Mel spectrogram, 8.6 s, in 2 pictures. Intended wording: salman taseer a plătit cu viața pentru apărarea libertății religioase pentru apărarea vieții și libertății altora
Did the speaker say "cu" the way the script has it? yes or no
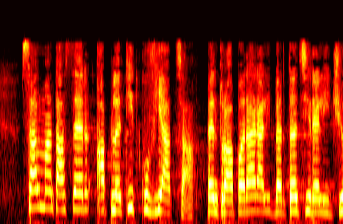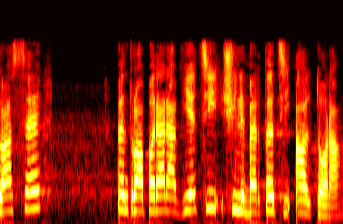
yes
